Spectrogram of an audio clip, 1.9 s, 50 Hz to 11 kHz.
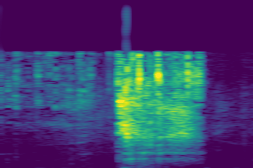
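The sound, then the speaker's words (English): Dice rattle in a dice video game as a single short, bright clattering burst of about half a second. Quieter background sound comes before and after it. “Hold dice 1, hold dice 2, hold dice 5, third roll.”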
